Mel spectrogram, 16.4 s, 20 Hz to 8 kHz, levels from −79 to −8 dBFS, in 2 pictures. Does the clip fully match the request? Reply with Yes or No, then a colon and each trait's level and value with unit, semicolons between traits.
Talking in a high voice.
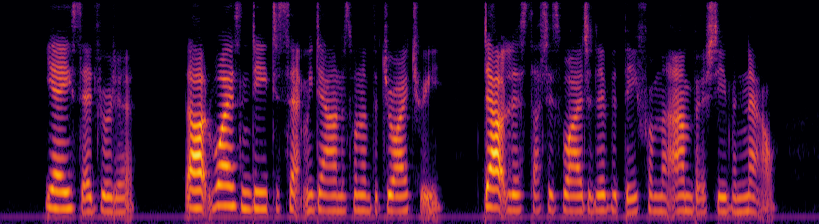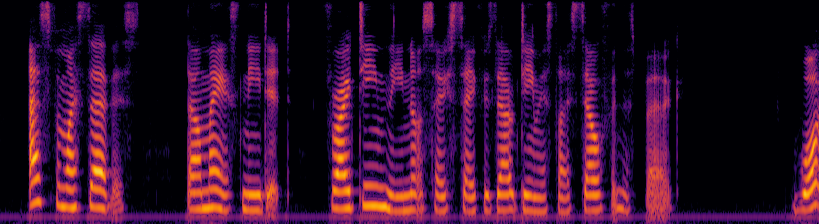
Yes: high, 205 Hz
